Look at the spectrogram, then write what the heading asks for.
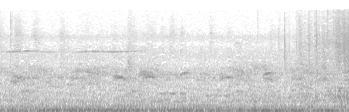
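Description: Birds calling in the background, short calls about twice a second that sound crow-like. A brief hiss comes near the end.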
